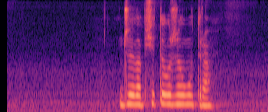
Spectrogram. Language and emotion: Russian, neutral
